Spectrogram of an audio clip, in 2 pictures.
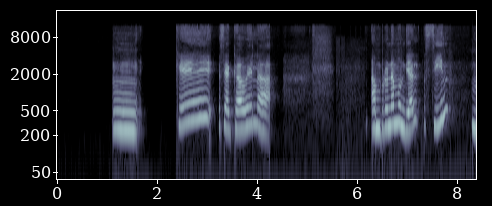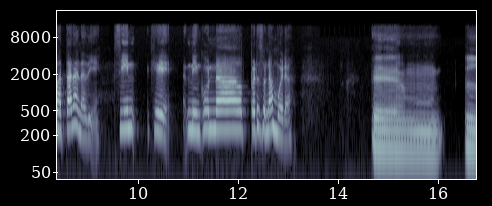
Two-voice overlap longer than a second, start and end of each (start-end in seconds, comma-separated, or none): none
